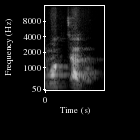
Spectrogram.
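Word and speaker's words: 먹자고: सिधै के त मकचागो चागो है जागो नभएर उच्चारण गर्दा मक चागो मक चागो है मक चागो के त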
